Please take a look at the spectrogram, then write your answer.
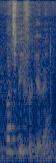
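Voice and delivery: gently asking, voice dropped low and soft; a soft plea to forgive; softly. Shown as a demonstration.

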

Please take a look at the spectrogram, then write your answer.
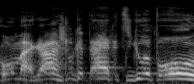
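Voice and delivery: high, hammed-up Mexican accent; a cartoonish Mexican accent impression; bad Mexican accent. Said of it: "your Mexican voice again 'cause it was that bad".

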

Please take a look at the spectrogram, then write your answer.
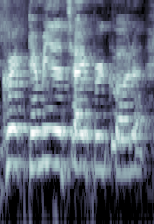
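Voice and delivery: high, loud urgent demand; urgent call. Retold or imitated. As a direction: snap it out in a hurry. Urgent request in taxi, retold.

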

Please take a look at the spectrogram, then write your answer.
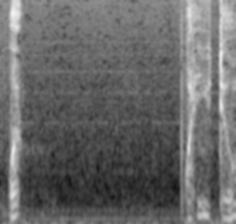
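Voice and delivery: voiceless whisper, a private question. Retold or imitated. Father asks son privately.

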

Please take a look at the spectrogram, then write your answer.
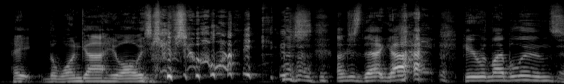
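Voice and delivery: laughing through the words; giggly reading. Real, not acted.

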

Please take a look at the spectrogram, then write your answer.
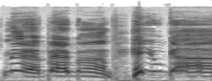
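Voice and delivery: slow, very high goofy wail; mocking dim-witted vampire. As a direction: draw it out in an exaggerated mock cry.

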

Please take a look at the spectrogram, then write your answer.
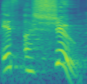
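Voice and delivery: slow, drawn-out deadpan restatement; a slow, incredulous hammering of "It's a shoe"; slow emphatic repeat. Real, not acted. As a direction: spell out "It's a shoe" slowly, each word weighed. Repeats the punchline slowly.

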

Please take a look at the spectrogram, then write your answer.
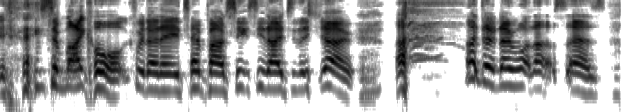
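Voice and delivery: high, loud, through real laughter; giggly and high-pitched; laughing read-aloud. Real, not acted. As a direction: read it out trying not to laugh. Reading a rude joke name.

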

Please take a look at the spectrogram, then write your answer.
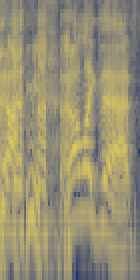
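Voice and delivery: high, loud laughing denial; laughing protest. Real, not acted. To the hosts, laughing off the dirty reading. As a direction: laugh it off, no no not like that.

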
